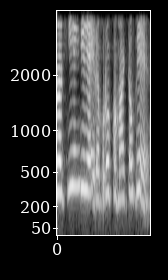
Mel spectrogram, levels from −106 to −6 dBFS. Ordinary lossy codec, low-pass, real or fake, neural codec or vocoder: none; 3.6 kHz; fake; codec, 24 kHz, 0.9 kbps, WavTokenizer, small release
